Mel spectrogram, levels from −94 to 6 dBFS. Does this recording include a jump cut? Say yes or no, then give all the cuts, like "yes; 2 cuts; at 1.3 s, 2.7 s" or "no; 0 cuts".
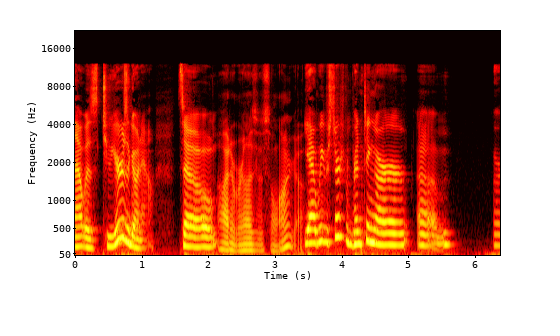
no; 0 cuts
